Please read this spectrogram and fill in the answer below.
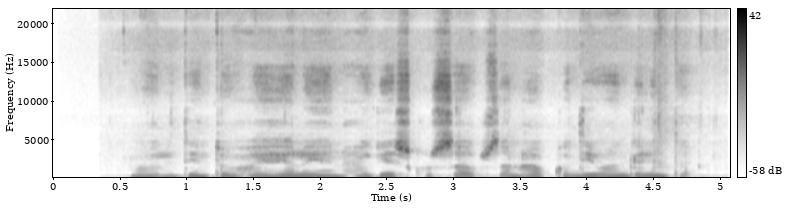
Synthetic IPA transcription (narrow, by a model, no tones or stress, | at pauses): maːɾɪd̪iːnt̪ʰʊwɑħɑjɦɛlɛjaːnhɐɣɛːskʰʊsaːbsɐnɦɐb̚kʰɐd̪iːwaːŋɡɛlɪnt̪ʰɐ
